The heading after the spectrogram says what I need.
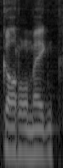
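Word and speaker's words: Godalming: his lover uh Lord godelming um which I pronounced that way because I've heard other people from the area pronounce it I want to say God alming and it's like don't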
